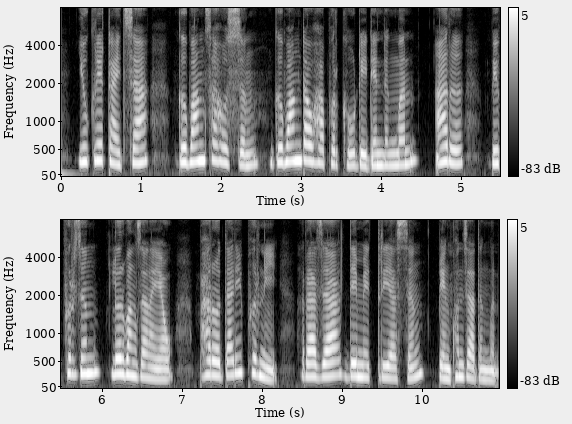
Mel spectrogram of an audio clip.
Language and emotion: Bodo, neutral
